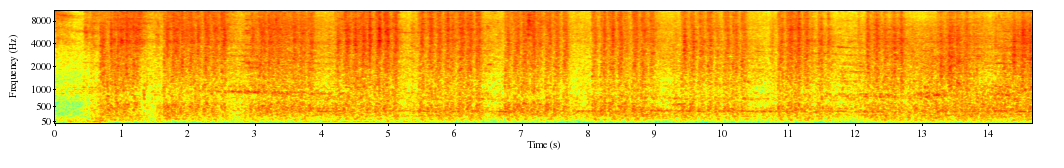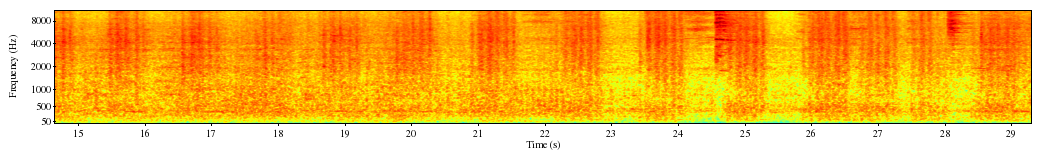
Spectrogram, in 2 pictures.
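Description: Train passing close by: the loudness jumps as it arrives about a second in, then its wheels keep up a rhythmic clickety-clack over the rail joints as the cars roll past.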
